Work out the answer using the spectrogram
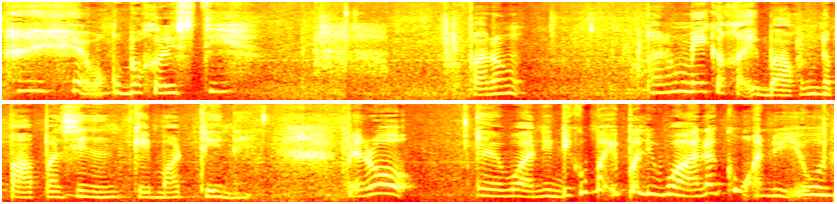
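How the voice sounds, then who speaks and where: A high-voiced, emotional young fiancée. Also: female voice, expressive, measured pace, pauses often, background noise. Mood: worried. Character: affectionate, emotional young fiancée, easily hurt. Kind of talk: Filipino radio drama acting.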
